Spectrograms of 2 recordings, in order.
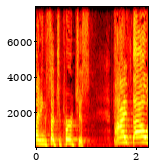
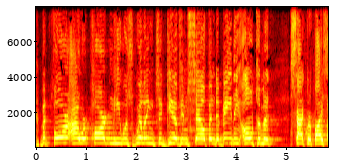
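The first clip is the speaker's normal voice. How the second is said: usual speaking voice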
